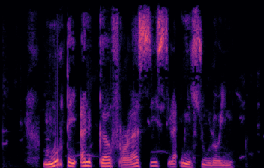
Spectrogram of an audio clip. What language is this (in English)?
Esperanto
